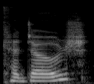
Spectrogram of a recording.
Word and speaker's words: Cadeautje: So the pattern we're working on here is, I believe it's pronounced Cadeautje, and it's C-A-D-E-A-U-T-J-E, and it's by Ysolda Teague, and it's a pair of thrummed slippers.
